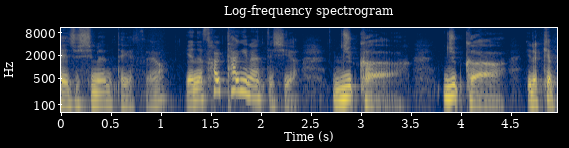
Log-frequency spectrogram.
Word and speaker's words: Zucker: 자 어떻게 발음하냐면 쌍지읒 발음이 납니다. 우리말로 약간 세게 쯔 소리가 난다. 그래서요, 소금이란 뜻이죠. Salt, salt 이렇게 해주시면 되겠어요. 얘는 설탕이란 뜻이에요. Zucker, Zucker 이렇게 발음합니다.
